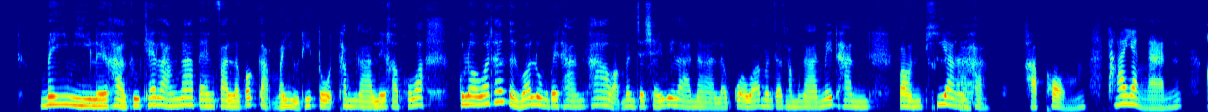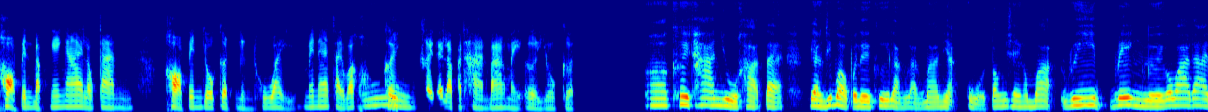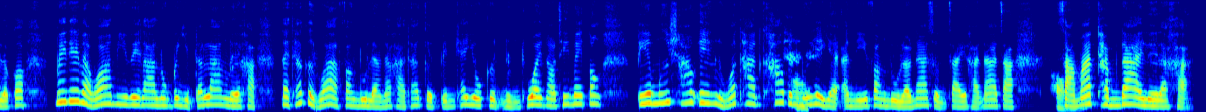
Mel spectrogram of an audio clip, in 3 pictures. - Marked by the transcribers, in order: other background noise
- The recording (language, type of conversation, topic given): Thai, advice, จะจัดตารางตอนเช้าเพื่อลดความเครียดและทำให้รู้สึกมีพลังได้อย่างไร?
